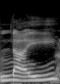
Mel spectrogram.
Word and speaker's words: Nye: Bill Nye. – Nye. – Nye. Yeah. Like, bye.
